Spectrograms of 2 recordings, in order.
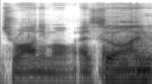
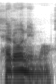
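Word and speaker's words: Jerónimo: And by the way, I used to pronounce his name Geronimo. I'm pronouncing it wrong throughout this discussion. No, you're not the only one. I've been pointed out multiple times by my Spanish friends, and then it took me, you know, months before I came to pronounce his name as Jeronimo.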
